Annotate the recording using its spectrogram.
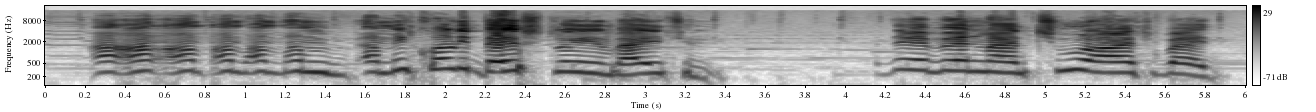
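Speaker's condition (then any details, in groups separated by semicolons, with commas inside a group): Cerebral palsy; acquired, not from birth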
